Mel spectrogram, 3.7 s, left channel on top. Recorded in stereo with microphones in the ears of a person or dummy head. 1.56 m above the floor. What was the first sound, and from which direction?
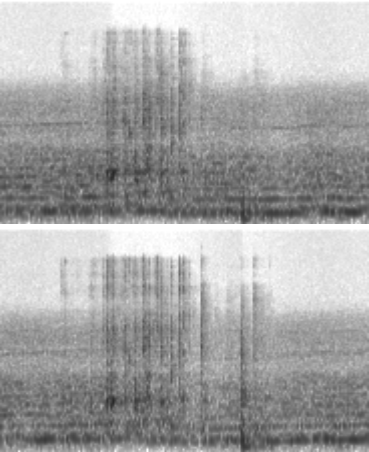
A drawer, 5° right (ahead or behind).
